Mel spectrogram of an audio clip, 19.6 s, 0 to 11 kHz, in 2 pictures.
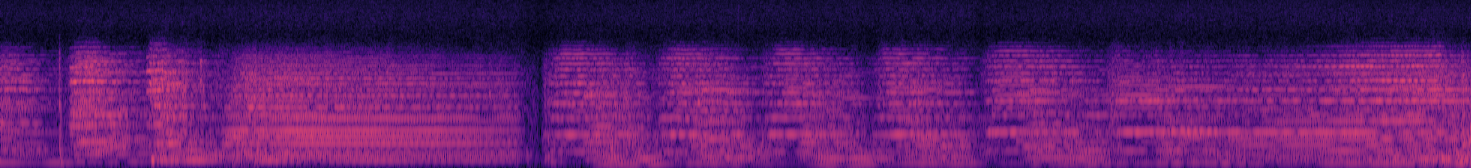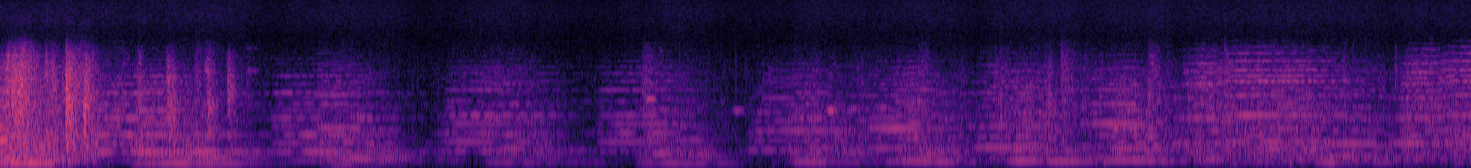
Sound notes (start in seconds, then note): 0.3 worrying music; 9.8 thud; 13.2 worrying music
